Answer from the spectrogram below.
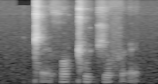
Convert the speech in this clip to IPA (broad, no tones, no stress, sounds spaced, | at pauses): ǁ ɛ̰ θ ɔ ǁ u t͡ʃ ə f ɛ̰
